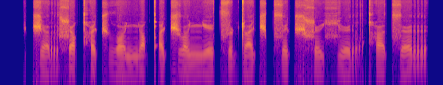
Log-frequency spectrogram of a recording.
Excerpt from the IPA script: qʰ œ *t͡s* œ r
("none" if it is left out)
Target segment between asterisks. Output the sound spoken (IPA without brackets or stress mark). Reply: t͡s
